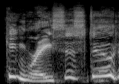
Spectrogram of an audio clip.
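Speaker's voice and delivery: high indignant mock accusation; a high, hammed-up cry of racism; mock outrage. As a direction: play the offended victim, way over the top. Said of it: "It's like".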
